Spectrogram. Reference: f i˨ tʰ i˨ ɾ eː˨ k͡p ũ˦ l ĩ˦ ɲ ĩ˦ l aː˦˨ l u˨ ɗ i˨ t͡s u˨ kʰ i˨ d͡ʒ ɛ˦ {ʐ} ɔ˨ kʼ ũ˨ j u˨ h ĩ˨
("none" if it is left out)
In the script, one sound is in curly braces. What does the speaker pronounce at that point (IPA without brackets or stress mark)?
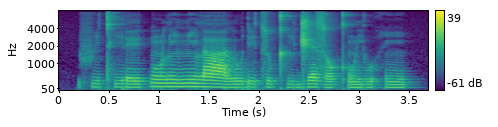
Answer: z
